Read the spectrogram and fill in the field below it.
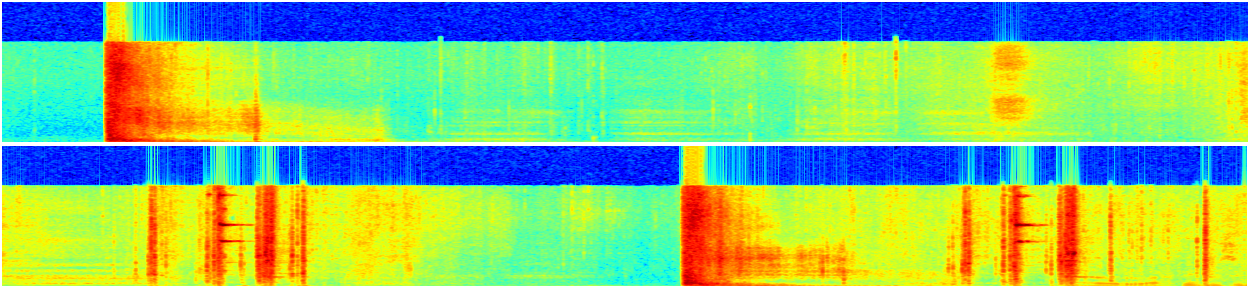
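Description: Two loud, sharp rifle gunshots ring out while hunting, one near the start and another about nine seconds later, each with a long decaying echo, with quiet murmured talk and rustling in between.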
